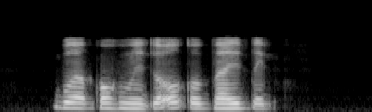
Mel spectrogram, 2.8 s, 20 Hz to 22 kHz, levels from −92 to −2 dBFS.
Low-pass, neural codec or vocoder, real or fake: 5.4 kHz; autoencoder, 44.1 kHz, a latent of 192 numbers a frame, MeloTTS; fake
